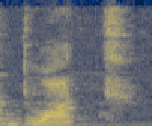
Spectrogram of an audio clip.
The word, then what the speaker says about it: droite: The difference here is you say droit. You don't pronounce the T here, but here you pronounce the T. Tout droit. À droite.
